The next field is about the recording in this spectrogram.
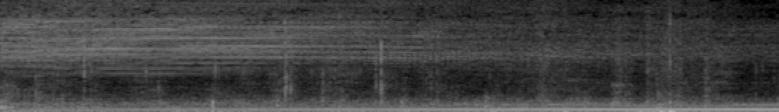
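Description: Steady electrical buzz from the outdoor unit with no fan or compressor spinning up; typical of a failed capacitor.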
